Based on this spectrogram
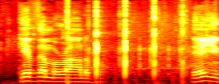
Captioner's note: applause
